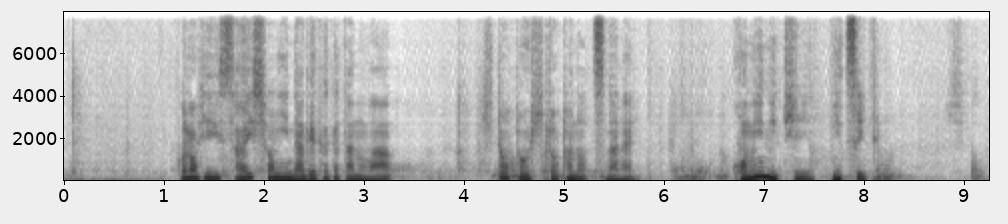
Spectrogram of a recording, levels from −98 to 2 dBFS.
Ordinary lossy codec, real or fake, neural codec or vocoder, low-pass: none; fake; codec, 16 kHz, 1 kbps, FunCodec, trained on Chinese and English, 50 frames a second; none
